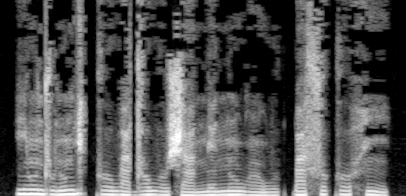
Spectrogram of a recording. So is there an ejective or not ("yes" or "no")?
no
